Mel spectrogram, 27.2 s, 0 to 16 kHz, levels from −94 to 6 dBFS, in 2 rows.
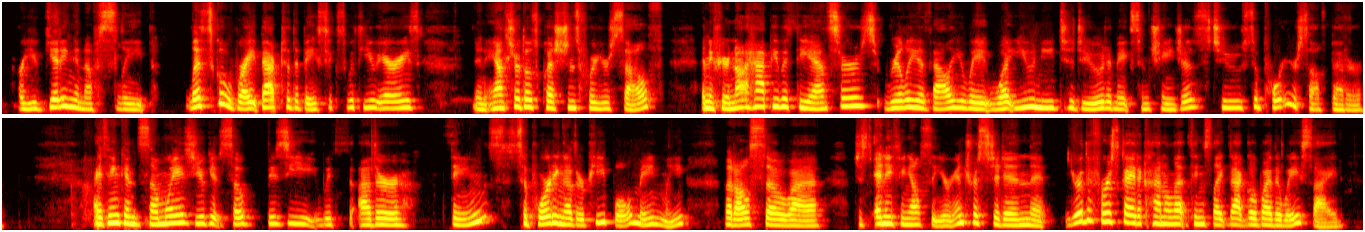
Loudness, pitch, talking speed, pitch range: -18 LUFS, 215 Hz, 190 wpm, 190-235 Hz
